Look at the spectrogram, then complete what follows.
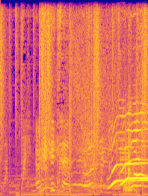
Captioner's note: upbeat music; group chattering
